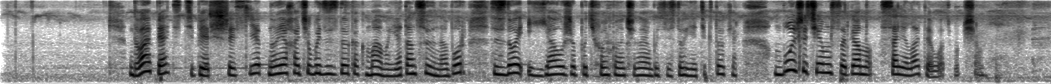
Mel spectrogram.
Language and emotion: Russian, positive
